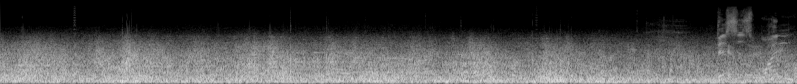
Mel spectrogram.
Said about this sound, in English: taking off to JFK on this A321, JetBlue Airways Flight 324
